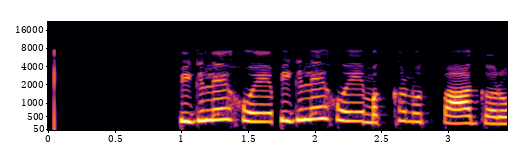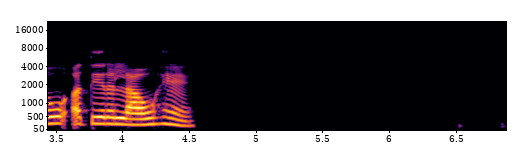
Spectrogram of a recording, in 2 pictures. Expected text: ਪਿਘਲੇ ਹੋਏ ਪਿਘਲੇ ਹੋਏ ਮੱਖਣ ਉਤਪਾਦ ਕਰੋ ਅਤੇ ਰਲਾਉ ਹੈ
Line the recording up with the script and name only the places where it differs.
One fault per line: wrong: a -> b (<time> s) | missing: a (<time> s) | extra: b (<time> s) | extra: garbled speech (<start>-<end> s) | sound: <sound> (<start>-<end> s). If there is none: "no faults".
no faults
